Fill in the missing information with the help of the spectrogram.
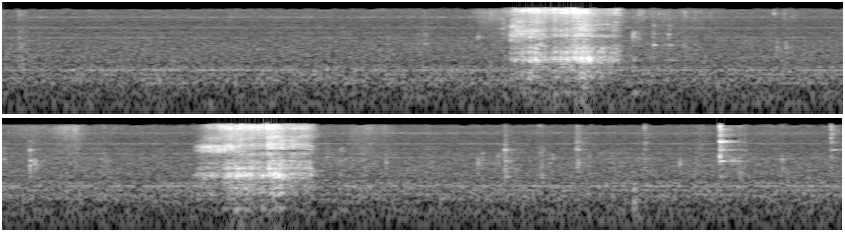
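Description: A person slurping twice, each slurp about half a second long and a few seconds apart, while eating raw spear squid cut into thin noodles (ika sōmen) dressed with soy sauce.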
